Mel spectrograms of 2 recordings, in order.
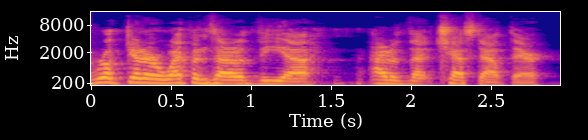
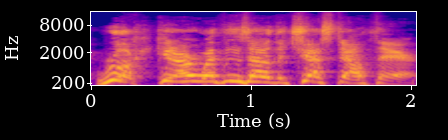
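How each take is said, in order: First: It is said in his own normal voice. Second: It is said in a put-on character voice.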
